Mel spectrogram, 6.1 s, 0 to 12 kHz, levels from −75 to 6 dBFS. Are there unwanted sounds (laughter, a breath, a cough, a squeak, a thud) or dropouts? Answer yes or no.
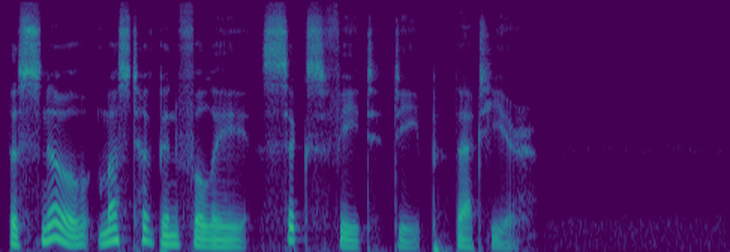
no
